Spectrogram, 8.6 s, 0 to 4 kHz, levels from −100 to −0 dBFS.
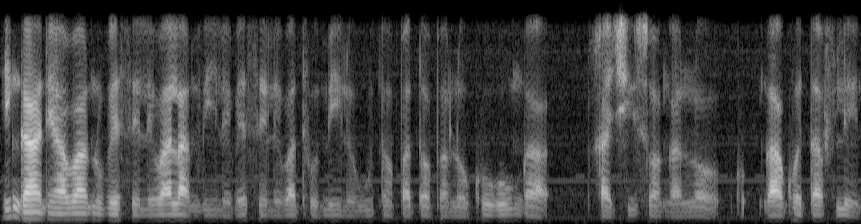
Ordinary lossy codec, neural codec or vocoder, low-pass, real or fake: none; none; 3.6 kHz; real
